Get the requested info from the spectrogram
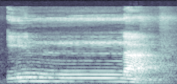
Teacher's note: di sini ada nun tasydid, maka harus dibaca gunnah musyaddada, harus dibaca tasydid dan idgham, harus didengungkan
